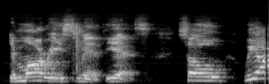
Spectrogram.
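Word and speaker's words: DeMaurice: Smith always misses um the pronunciation of his name of let me make sure I get it correct d'marie Smith yes so we are already the last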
